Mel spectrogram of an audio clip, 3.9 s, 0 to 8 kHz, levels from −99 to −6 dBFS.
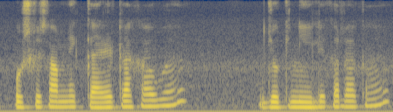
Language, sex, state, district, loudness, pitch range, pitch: Hindi, male, Uttar Pradesh, Budaun, -18 LUFS, 140-160 Hz, 145 Hz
